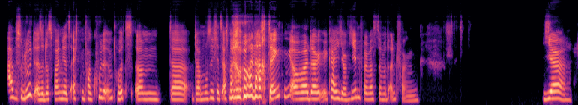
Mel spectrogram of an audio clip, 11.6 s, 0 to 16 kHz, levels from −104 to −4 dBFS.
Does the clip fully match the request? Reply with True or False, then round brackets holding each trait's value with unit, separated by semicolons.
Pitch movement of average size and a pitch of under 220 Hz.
False (3.2 semitones; 225 Hz)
